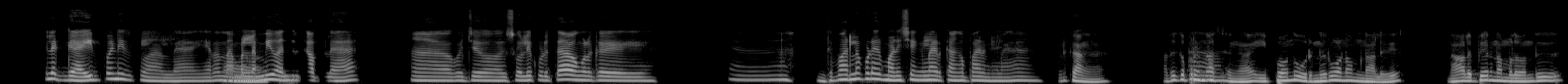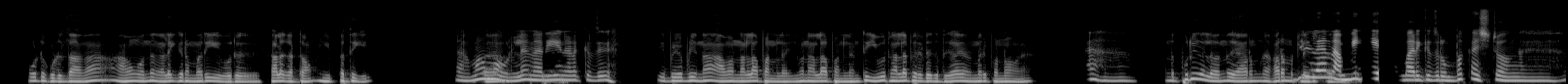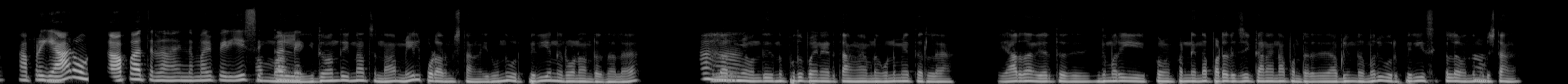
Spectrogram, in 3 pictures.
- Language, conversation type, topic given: Tamil, podcast, சிக்கலில் இருந்து உங்களை காப்பாற்றிய ஒருவரைப் பற்றி சொல்ல முடியுமா?
- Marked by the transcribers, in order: in English: "கைட்"; drawn out: "அ"; giggle; in English: "மெயில்"; in English: "ரிஜக்ட்"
